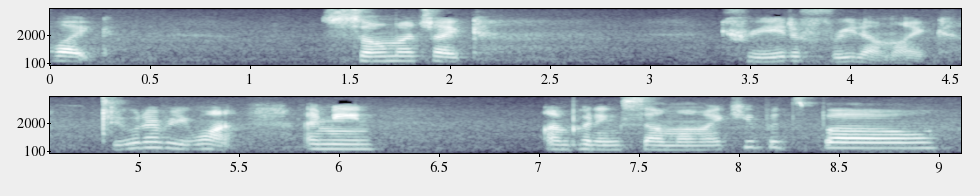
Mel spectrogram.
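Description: A young woman, a beauty vlogger, gives a casual makeup tutorial from her living room, chatting as she works in an informal, rambling, self-deprecating way. Her voice is mid-range and a little mellow, and the home camera recording is noisy.

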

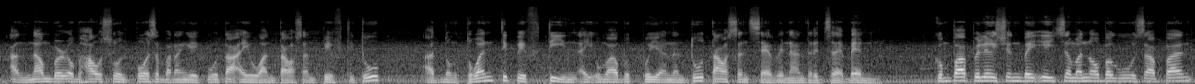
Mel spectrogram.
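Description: A man's voice: medium pitch, noisy background. A man narrating a road trip in a polite, informative tone, reading out local statistics. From Philippines. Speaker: vlogger.

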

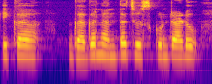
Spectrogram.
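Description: A woman voicing a middle-aged mother-in-law who calmly reassures her daughter-in-law. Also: mid-range voice, normal speed, dull audio, lightly acted. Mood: reassuring.

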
